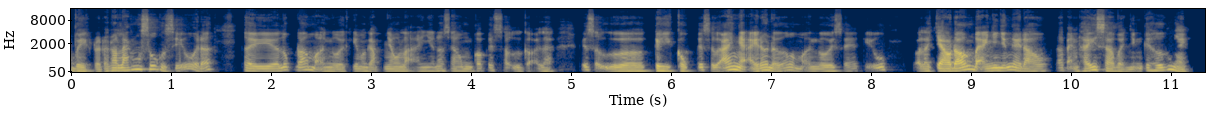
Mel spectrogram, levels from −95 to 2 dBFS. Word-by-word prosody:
việc 110 Hz, -4 st, -1 dB
rồi 100 Hz, -, -4 dB
đó, 115 Hz, -, -6 dB
nó 140 Hz, -, +2 dB
lắng 145 Hz, +8 st, +2 dB
xuống 200 Hz, +1 st, 0 dB
một 130 Hz, -, -4 dB
xíu 110 Hz, +2 st, -5 dB
rồi -, -, -1 dB
đó. 185 Hz, -, -2 dB, 0.3 s
Thì 120 Hz, -2 st, +2 dB
lúc 155 Hz, +8 st, -1 dB
đó 155 Hz, +2 st, 0 dB
mọi 150 Hz, -10 st, -3 dB
người 95 Hz, -2 st, -4 dB
khi 120 Hz, -, -5 dB
mà 105 Hz, -, -4 dB
gặp 100 Hz, +1 st, -6 dB
nhau 110 Hz, 0 st, -3 dB
lại 100 Hz, -2 st, -6 dB
nha, 105 Hz, +1 st, -7 dB
nó 125 Hz, -, -6 dB
sẽ 115 Hz, -, -10 dB
hông 110 Hz, -1 st, -5 dB
có 125 Hz, -, -6 dB
cái 145 Hz, -, -11 dB
sự, 105 Hz, -, -10 dB
gọi -, -, -11 dB
là, 95 Hz, -1 st, -8 dB, 0.3 s
cái -, -, -4 dB
sự -, -, -6 dB, 0.5 s
kỳ 120 Hz, -3 st, +4 dB
cục, 110 Hz, 0 st, -2 dB
cái 155 Hz, -, -1 dB
sự -, -, -4 dB
ái 170 Hz, -, +4 dB
ngại 170 Hz, -, +4 dB
đó 155 Hz, +2 st, +4 dB
nữa 145 Hz, -, 0 dB
và 155 Hz, -, -2 dB
mọi 110 Hz, -1 st, -8 dB
người 110 Hz, -1 st, -2 dB
sẽ, 110 Hz, +3 st, -12 dB
kiểu, 160 Hz, +4 st, -4 dB, 0.3 s
gọi -, -, -5 dB
là, 115 Hz, -, -1 dB
chào 120 Hz, -2 st, +8 dB
đón 155 Hz, +10 st, +8 dB
bạn 170 Hz, -8 st, +4 dB
như 145 Hz, -, +5 dB
những 145 Hz, +3 st, +4 dB
ngày 150 Hz, -6 st, +3 dB
đầu, 115 Hz, +1 st, -1 dB
đó 145 Hz, -, -9 dB
bạn 105 Hz, -, -6 dB
thấy 125 Hz, +9 st, +3 dB
sao 125 Hz, -9 st, +1 dB
về 105 Hz, -2 st, -3 dB
những 100 Hz, +2 st, -7 dB
cái 145 Hz, -2 st, -4 dB
hướng 145 Hz, +5 st, +1 dB
này? 95 Hz, -3 st, -2 dB
120 Hz, 330 wpm, -22 LUFS, 110-145 Hz, 0.5 s, chào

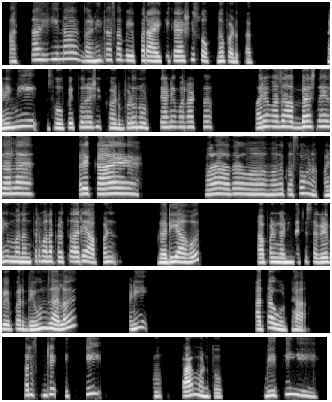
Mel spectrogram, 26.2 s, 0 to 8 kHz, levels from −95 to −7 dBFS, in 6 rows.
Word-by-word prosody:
आत्ताही 260 Hz, +7 st, -4 dB
ना 305 Hz, +1 st, -3 dB, 0.2 s
गणिताचा 230 Hz, +5 st, 0 dB
पेपर 230 Hz, -1 st, -1 dB
आहे, 210 Hz, -2 st, +4 dB
की 210 Hz, +2 st, -12 dB
काय 225 Hz, -1 st, +3 dB
अशी 225 Hz, +5 st, -3 dB
स्वप्न 210 Hz, -4 st, -2 dB
पडतात. 165 Hz, -5 st, -4 dB, 1.0 s
आणि 205 Hz, +3 st, +5 dB
मी 280 Hz, +4 st, 0 dB, 0.2 s
झोपेतून 220 Hz, +4 st, -1 dB
अशी 245 Hz, +1 st, -3 dB
खडबडून 220 Hz, +3 st, 0 dB
उठते 225 Hz, +3 st, -4 dB
आणि 245 Hz, +1 st, 0 dB
मला 245 Hz, 0 st, -5 dB
वाटतं, 255 Hz, +1 st, -5 dB, 0.6 s
"अरे, 245 Hz, +4 st, +3 dB
माझा 260 Hz, 0 st, +1 dB
अभ्यास 255 Hz, +2 st, +3 dB
नाही 270 Hz, 0 st, +1 dB
झालाय. 260 Hz, 0 st, +2 dB, 0.6 s
अरे 260 Hz, +1 st, +4 dB
काय? 265 Hz, +2 st, +5 dB, 1.1 s
मला 240 Hz, +3 st, +1 dB
आता 255 Hz, +1 st, 0 dB
माझ 235 Hz, -1 st, 0 dB
माझ 245 Hz, -, -1 dB
कसं 230 Hz, +4 st, -4 dB
होणार?" 255 Hz, -6 st, -2 dB
आणि 215 Hz, +3 st, +2 dB
मग 230 Hz, -1 st, +3 dB
नंतर 215 Hz, +3 st, +2 dB
मला 235 Hz, -1 st, +3 dB
कळतं 225 Hz, +1 st, -3 dB
"अरे, 230 Hz, +2 st, +2 dB
आपण 215 Hz, +1 st, +1 dB, 0.6 s
घरी 200 Hz, +4 st, +6 dB
आहोत. 215 Hz, +5 st, +4 dB, 0.8 s
आपण 200 Hz, +2 st, +2 dB
गणिताचे 200 Hz, +1 st, +2 dB
सगळे 205 Hz, 0 st, +2 dB
पेपर 205 Hz, -1 st, +1 dB
देऊन 200 Hz, +7 st, +4 dB
झालोय 230 Hz, -, +4 dB, 0.7 s
आणि" 245 Hz, +8 st, -1 dB, 1.5 s
आता 195 Hz, +6 st, +1 dB
उठा." 175 Hz, -2 st, -1 dB, 0.7 s
खरचं 245 Hz, +1 st, 0 dB
म्हणजे 240 Hz, +4 st, -2 dB
इतकी 255 Hz, +8 st, -4 dB, 0.8 s
उम्म, 200 Hz, -, -2 dB, 0.3 s
काय 215 Hz, +2 st, +7 dB
म्हणतो 190 Hz, -8 st, 0 dB, 0.6 s
भीती. 230 Hz, -3 st, -1 dB
230 Hz, 130 wpm, -22 LUFS, 205-255 Hz, 1.5 s, काय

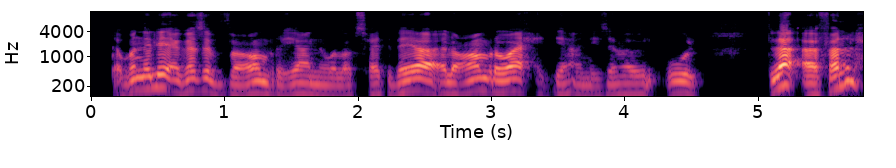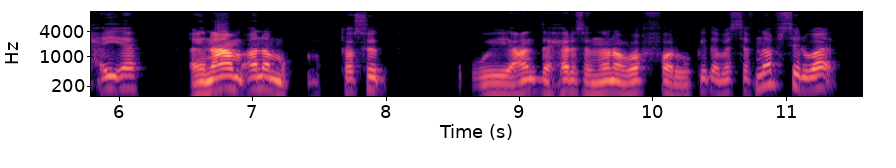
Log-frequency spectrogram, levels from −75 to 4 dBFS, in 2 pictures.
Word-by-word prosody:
طب -, -, -7 dB
أنا 170 Hz, -, -1 dB
ليه 190 Hz, +1 st, 0 dB
أجازف 155 Hz, -7 st, -5 dB
بعمري 110 Hz, -1 st, -3 dB
يعني 120 Hz, -2 st, -7 dB
والّا 105 Hz, -1 st, -10 dB
بصحتي؟ 115 Hz, +2 st, -12 dB
ده 125 Hz, -, -4 dB
هي 150 Hz, -1 st, +4 dB
العمر 140 Hz, +4 st, 0 dB
واحد 140 Hz, -2 st, 0 dB
يعني 110 Hz, -4 st, -14 dB
زي 110 Hz, +2 st, -15 dB
ما 115 Hz, 0 st, -11 dB
بنقول، 120 Hz, +1 st, -9 dB, 0.5 s
لأ 115 Hz, 0 st, +7 dB
فأنا 120 Hz, -, +2 dB
الحقيقة 175 Hz, -7 st, -4 dB, 0.4 s
أي 130 Hz, -, 0 dB
نعم 175 Hz, +5 st, +9 dB
أنا 165 Hz, +1 st, +3 dB
م 270 Hz, -, -4 dB
مُقتصد 165 Hz, -10 st, -7 dB, 0.6 s
وعندي 120 Hz, +6 st, -2 dB
حرص 140 Hz, -2 st, -3 dB
إن 125 Hz, +1 st, -5 dB
أنا 135 Hz, -, +3 dB
أوفّر 125 Hz, -2 st, -3 dB
وكده، 140 Hz, +8 st, -10 dB
بس 145 Hz, +2 st, -10 dB
في 175 Hz, -, -13 dB
نفس 220 Hz, -1 st, -4 dB
الوقت 180 Hz, +1 st, -1 dB
135 Hz, 175 wpm, -20 LUFS, 115-160 Hz, 0.6 s, نعم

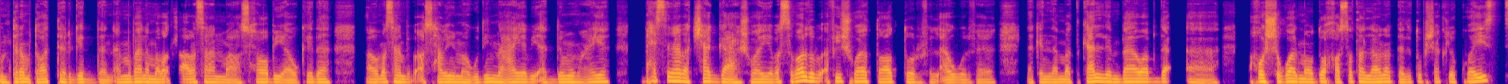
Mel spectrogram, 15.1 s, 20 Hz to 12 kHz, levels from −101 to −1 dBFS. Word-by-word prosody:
كنت 110 Hz, -1 st, -1 dB
أنا 130 Hz, -, +4 dB
متوتر 120 Hz, 0 st, -1 dB
جدًا، 105 Hz, -2 st, -3 dB
أمّا 120 Hz, +1 st, +1 dB
بقى 125 Hz, +1 st, +2 dB
لمّا 115 Hz, -2 st, +1 dB
باطلع 115 Hz, -1 st, -3 dB
مثلًا 120 Hz, 0 st, +1 dB
مع 105 Hz, -2 st, -3 dB
أصحابي 115 Hz, +1 st, 0 dB
أو 100 Hz, 0 st, -1 dB
كده، 115 Hz, 0 st, -1 dB, 0.4 s
أو 110 Hz, 0 st, 0 dB
مثلًا 125 Hz, -1 st, +2 dB
بيبقى 110 Hz, -, -5 dB
أصحابي 120 Hz, 0 st, 0 dB
موجودين 110 Hz, +3 st, 0 dB
معايا 120 Hz, +1 st, +1 dB
بيقدّموا 115 Hz, +1 st, -1 dB
معايا، 125 Hz, +4 st, 0 dB, 0.3 s
باحس 155 Hz, +5 st, 0 dB
إن 160 Hz, -, +5 dB
أنا 155 Hz, -, +6 dB
باتشجع 125 Hz, -4 st, +1 dB
شوية. 115 Hz, +1 st, 0 dB
بس 120 Hz, +3 st, +2 dB
برضه 155 Hz, +1 st, +5 dB
بيبقى -, -, -4 dB
في 140 Hz, -, 0 dB
شوية 135 Hz, -2 st, +1 dB
توتر 120 Hz, -2 st, -1 dB
في 105 Hz, +1 st, -11 dB
الأول، 105 Hz, 0 st, -3 dB
فه 105 Hz, 0 st, -7 dB, 0.3 s
لكن 115 Hz, +1 st, -2 dB
لمّا 110 Hz, 0 st, 0 dB
أتكلم 130 Hz, +3 st, +1 dB
بقى 130 Hz, 0 st, +3 dB
وابدأ 130 Hz, +1 st, 0 dB, 0.8 s
أخش 135 Hz, -1 st, +5 dB
جوّا 130 Hz, +1 st, +4 dB
الموضوع، 125 Hz, 0 st, +2 dB
خاصةً 120 Hz, +2 st, 0 dB
لو 120 Hz, -1 st, +3 dB
أنا 130 Hz, -, +3 dB
ابتديته 120 Hz, 0 st, -4 dB
بشكل 130 Hz, +3 st, -3 dB
كويس، 140 Hz, +7 st, +1 dB
120 Hz, 195 wpm, -21 LUFS, 110-130 Hz, 0.8 s, أنا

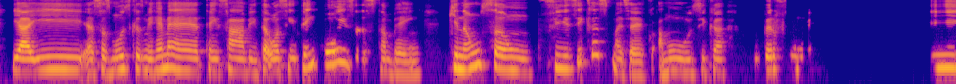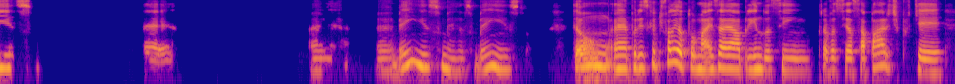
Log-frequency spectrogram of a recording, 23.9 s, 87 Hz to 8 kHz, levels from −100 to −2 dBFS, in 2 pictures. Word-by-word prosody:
e 185 Hz, -, +1 dB
aí 185 Hz, +2 st, +2 dB
essas 165 Hz, +2 st, +4 dB
músicas 195 Hz, +2 st, -1 dB
me 175 Hz, -, -3 dB
remetem 185 Hz, -2 st, -1 dB
sabe, 170 Hz, -3 st, -1 dB
então, 155 Hz, +1 st, -1 dB
assim, 175 Hz, 0 st, +3 dB
tem 220 Hz, +8 st, -2 dB
coisas 250 Hz, -, +3 dB
também, 155 Hz, -2 st, -7 dB, 0.3 s
que 215 Hz, -, +2 dB
não 205 Hz, +6 st, +2 dB
são 190 Hz, -8 st, +3 dB, 0.2 s
físicas, 285 Hz, -, +1 dB
mas 170 Hz, -3 st, -1 dB
é 150 Hz, -1 st, -3 dB, 0.2 s
a -, -, -7 dB
música, 170 Hz, 0 st, -6 dB, 0.3 s
o 345 Hz, -, -18 dB
perfume. 190 Hz, -, -5 dB, 1.6 s
Isso. 215 Hz, 0 st, -1 dB, 1.4 s
É. 155 Hz, -1 st, -8 dB, 1.7 s
É. 175 Hz, +1 st, -12 dB, 0.7 s
É, 175 Hz, +1 st, -14 dB
bem 250 Hz, +6 st, -2 dB
isso 225 Hz, +1 st, -3 dB
mesmo, 175 Hz, -4 st, -10 dB
bem 200 Hz, +1 st, -5 dB
isso. 190 Hz, 0 st, -5 dB, 0.6 s
Então 230 Hz, -2 st, +1 dB
é 205 Hz, +1 st, +1 dB
por 215 Hz, +2 st, -5 dB
isso 215 Hz, -1 st, +2 dB
que -, -, -4 dB
eu -, -, -9 dB
te 250 Hz, -, -6 dB
falei. 280 Hz, +1 st, +3 dB
Eu -, -, +6 dB
estou 215 Hz, -3 st, -6 dB
mais, 200 Hz, +1 st, 0 dB
eh, 205 Hz, -1 st, +4 dB
abrindo, 195 Hz, -1 st, -1 dB
assim, 175 Hz, -1 st, +3 dB
para -, -, -7 dB
você 180 Hz, 0 st, +7 dB
essa 170 Hz, 0 st, +5 dB
parte, 230 Hz, +2 st, -4 dB
porque 165 Hz, -3 st, -4 dB
190 Hz, 125 wpm, -25 LUFS, 170-215 Hz, 1.7 s, você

